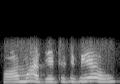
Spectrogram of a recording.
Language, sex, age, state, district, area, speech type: Odia, female, 30-45, Odisha, Bhadrak, rural, conversation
